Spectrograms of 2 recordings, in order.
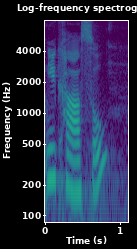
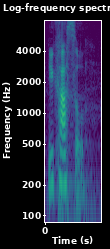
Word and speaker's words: Newcastle: He grew up in, and I need to pronounce this correctly because you can't use the Victorian pronunciation or the New South Wales pronunciation. You have to use the original pronunciation from the area, Newcastle, in England. Not Newcastle.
